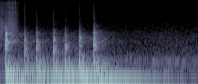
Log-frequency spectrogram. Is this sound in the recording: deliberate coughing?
no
